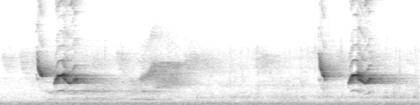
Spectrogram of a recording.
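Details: Sooty-headed bulbul singing in the morning: a ringing downslurred whistled phrase, a soft buzzy note, then the same whistled phrase repeated almost four seconds later.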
